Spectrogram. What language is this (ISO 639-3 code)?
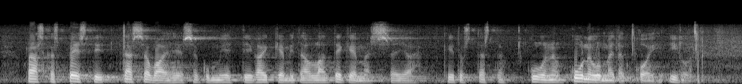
fin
